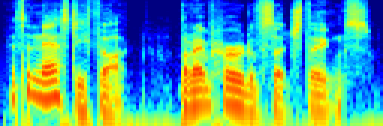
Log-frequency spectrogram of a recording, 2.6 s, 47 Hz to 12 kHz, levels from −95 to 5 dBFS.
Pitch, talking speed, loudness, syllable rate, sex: 115 Hz, 235 wpm, -18 LUFS, 6.0 syllables/s, male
